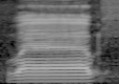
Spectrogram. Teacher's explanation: होंठों को गोल करके अदा किया जाए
